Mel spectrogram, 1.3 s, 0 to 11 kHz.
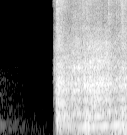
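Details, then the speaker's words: Honda Vario 110 carburetor scooter that would not electric-start; starter button switch checked (power present at cable), refitted: starter engages and engine catches at once into an even, steady run, now starting normally. "oke teman-teman motor sudah hidup kembali saklarnya sudah normal ya"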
